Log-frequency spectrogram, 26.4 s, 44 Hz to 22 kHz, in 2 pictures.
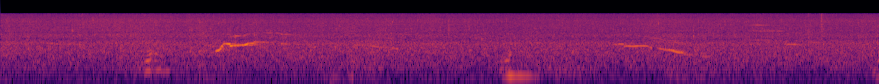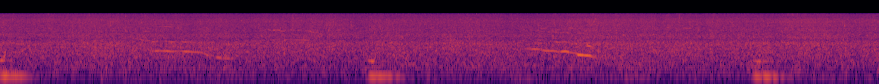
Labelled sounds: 3.3	4.4	humpback whale, 0.78 to 1.9 kHz
9.2	10.0	humpback whale, 0.78 to 1.3 kHz
11.2	11.8	humpback whale, 2.1 to 3.5 kHz
17.2	17.5	humpback whale, 2.1 to 2.5 kHz
21.4	21.7	humpback whale, 1.9 to 2.1 kHz

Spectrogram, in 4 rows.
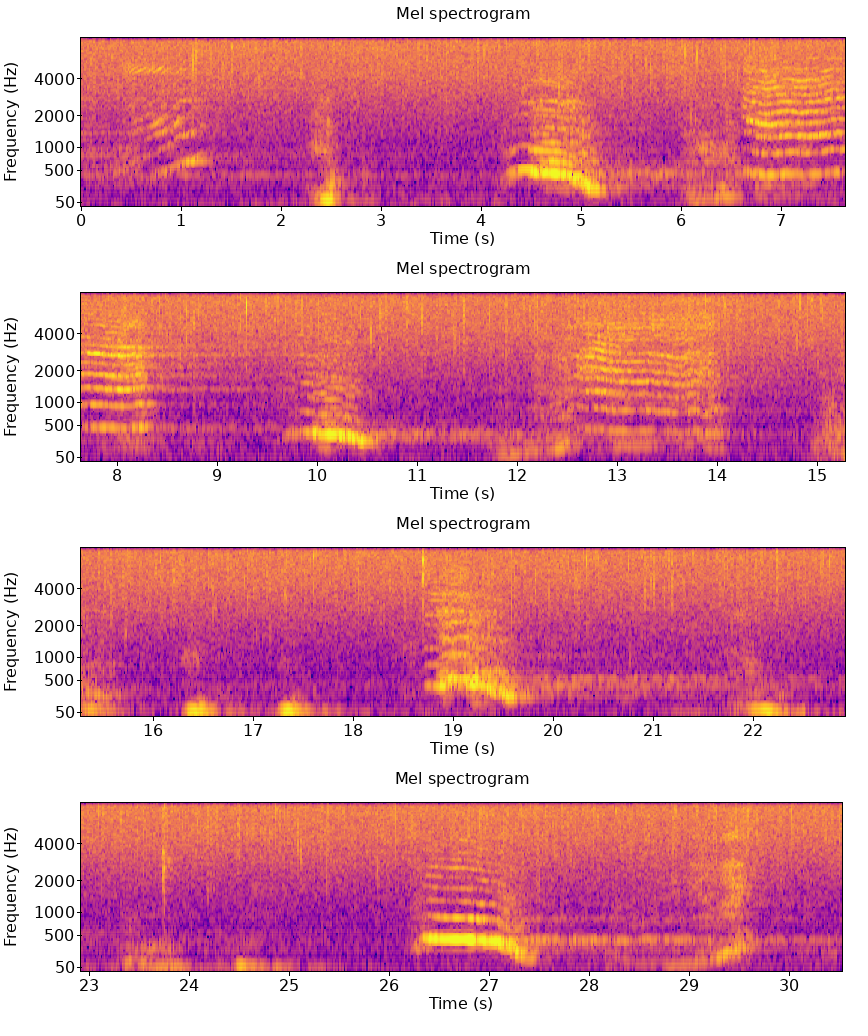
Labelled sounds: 4.2	5.0	humpback whale, 0.78 to 4.0 kHz
6.6	8.3	humpback whale, 0.78 to 4.9 kHz
9.8	10.4	humpback whale, 0.84 to 1.6 kHz
12.2	13.8	humpback whale, 0.78 to 3.1 kHz
18.7	19.2	humpback whale, 0.91 to 3.8 kHz
21.9	22.1	humpback whale, 0.81 to 0.97 kHz
26.2	27.2	humpback whale, 0.78 to 3.1 kHz
29.2	29.5	humpback whale, 0.91 to 1.3 kHz

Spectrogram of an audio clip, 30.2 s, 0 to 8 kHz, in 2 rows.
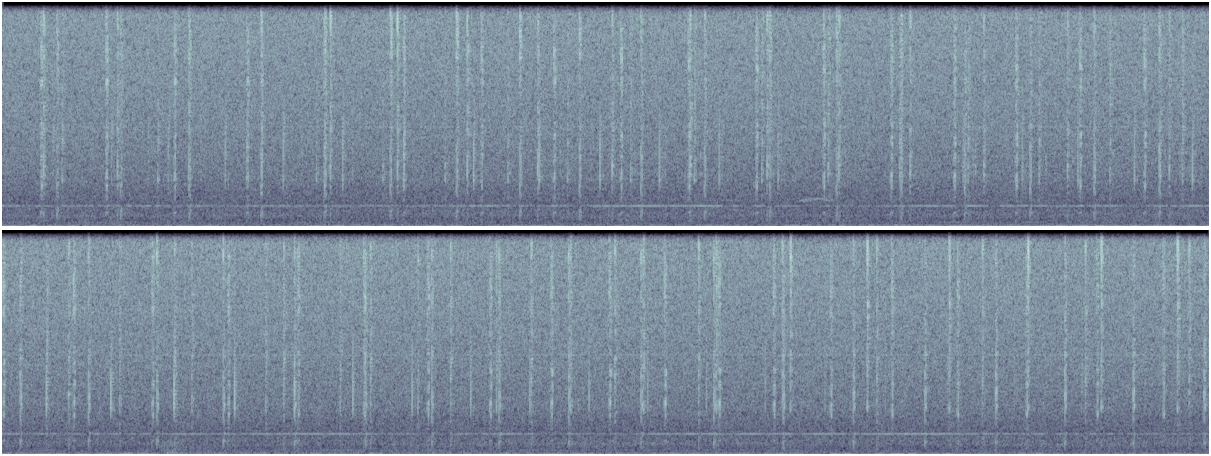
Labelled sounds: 10.0	10.3	humpback whale, 0.83 to 1.0 kHz

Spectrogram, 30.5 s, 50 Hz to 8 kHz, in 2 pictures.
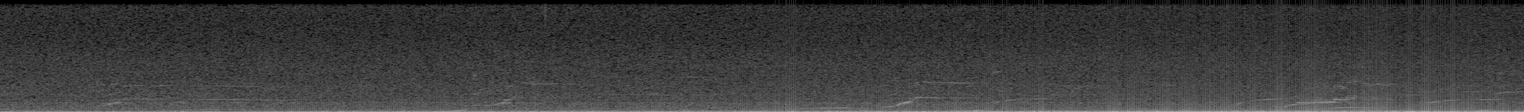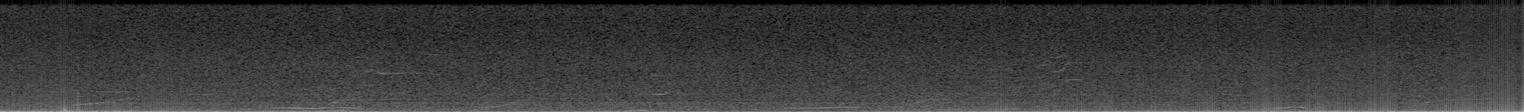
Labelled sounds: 2.1	2.4	humpback whale, 0.90 to 0.96 kHz
5.2	5.6	humpback whale, 2.0 to 2.2 kHz
9.1	9.8	humpback whale, 0.80 to 2.2 kHz
12.5	13.9	humpback whale, 0.80 to 2.1 kHz
14.3	15.3	humpback whale, 0.80 to 1.5 kHz
18.6	19.4	humpback whale, 0.80 to 2.9 kHz

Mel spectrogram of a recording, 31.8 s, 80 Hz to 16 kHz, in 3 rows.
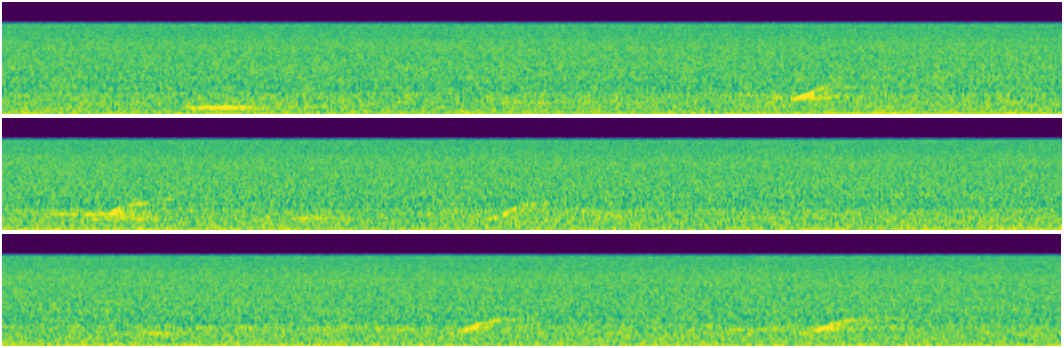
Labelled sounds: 8.1	8.3	humpback whale, 0.80 to 1.1 kHz
11.7	12.1	humpback whale, 0.80 to 1.1 kHz
25.9	26.4	humpback whale, 0.80 to 0.99 kHz
29.5	29.9	humpback whale, 0.80 to 0.99 kHz

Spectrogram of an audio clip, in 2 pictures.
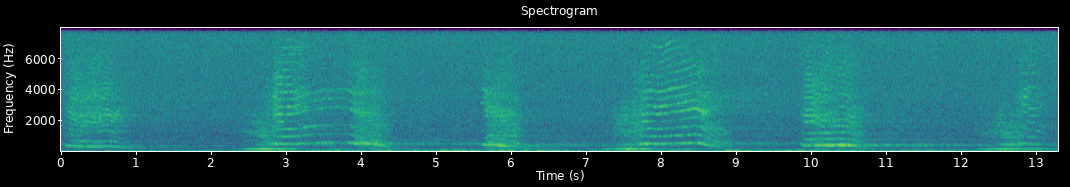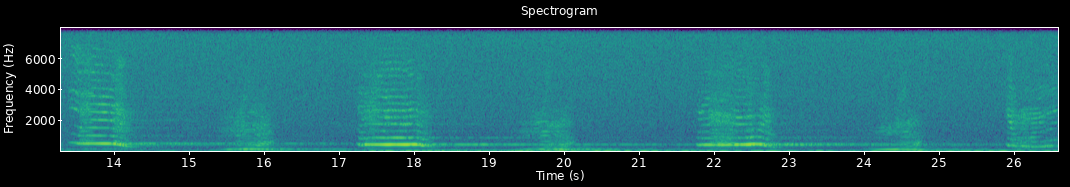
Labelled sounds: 0.1	0.8	humpback whale, 1.1 to 3.5 kHz
2.4	4.2	humpback whale, 0.90 to 6.8 kHz
5.6	6.1	humpback whale, 0.80 to 2.7 kHz
7.5	8.8	humpback whale, 0.90 to 7.2 kHz
9.8	10.6	humpback whale, 0.80 to 3.8 kHz
12.3	13.1	humpback whale, 0.80 to 1.6 kHz
13.4	14.1	humpback whale, 0.96 to 4.6 kHz
15.5	16.1	humpback whale, 1.0 to 1.9 kHz
17.2	18.2	humpback whale, 0.80 to 5.8 kHz
19.5	19.8	humpback whale, 1.8 to 2.0 kHz
21.8	22.7	humpback whale, 0.80 to 2.5 kHz
24.1	24.8	humpback whale, 1.1 to 2.1 kHz
25.9	26.5	humpback whale, 1.8 to 2.9 kHz

